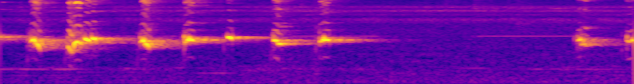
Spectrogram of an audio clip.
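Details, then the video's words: Lively song of a trucukan, or yellow-vented bulbul, played as a lure for quick replies: about seven bright chirps in quick succession, a pause of near silence, then two more chirps. "Trucukan Gacor Ngamuk Pancingan Cepat di Respon Burung Trucuk"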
